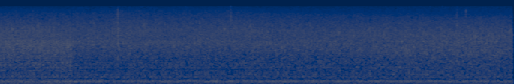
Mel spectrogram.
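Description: A propeller plane's engine idles with a steady low drone.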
